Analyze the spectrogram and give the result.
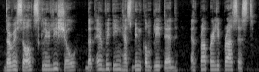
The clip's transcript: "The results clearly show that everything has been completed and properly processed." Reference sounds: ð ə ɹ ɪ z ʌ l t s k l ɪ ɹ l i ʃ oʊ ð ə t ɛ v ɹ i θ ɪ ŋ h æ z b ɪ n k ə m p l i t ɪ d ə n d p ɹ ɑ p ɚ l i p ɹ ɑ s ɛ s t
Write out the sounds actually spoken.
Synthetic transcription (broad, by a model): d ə ɹ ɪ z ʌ l t s k l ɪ ɹ l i ʃ oʊ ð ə t ɛ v ɹ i t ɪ ŋ h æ s b ɪ n k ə m p l i t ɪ d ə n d p ɹ ɑ p ɚ l i p ɹ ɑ s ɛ s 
